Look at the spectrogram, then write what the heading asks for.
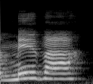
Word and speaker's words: meva: Just remember, we pronounce these V's a bit more like B sounds. So, la meva àvia té el cabell blanc.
